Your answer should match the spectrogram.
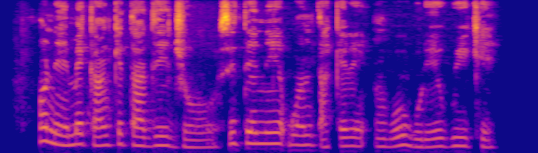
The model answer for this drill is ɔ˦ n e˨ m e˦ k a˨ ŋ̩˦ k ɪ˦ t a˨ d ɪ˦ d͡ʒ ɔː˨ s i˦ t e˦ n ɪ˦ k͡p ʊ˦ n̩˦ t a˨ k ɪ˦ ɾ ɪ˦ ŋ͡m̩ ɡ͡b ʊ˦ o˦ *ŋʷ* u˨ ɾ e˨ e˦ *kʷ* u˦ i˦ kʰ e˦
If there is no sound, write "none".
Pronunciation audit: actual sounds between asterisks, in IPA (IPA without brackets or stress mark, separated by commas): ɡʷ, ɡʷ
